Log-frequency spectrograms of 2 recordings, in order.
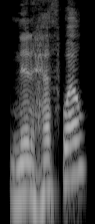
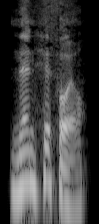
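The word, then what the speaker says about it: Nen Hithoel: And I'm going to maybe mispronounce this, but you're going to help me on it. Ninhethwell? Ninhethoil? Nenhithoil.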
